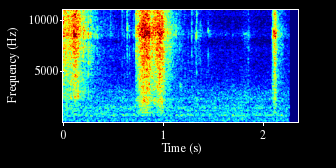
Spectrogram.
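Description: A brief soft rustle of curry leaves in a mixer-grinder jar as a hand handles them, about a second in, over faint background hiss.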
